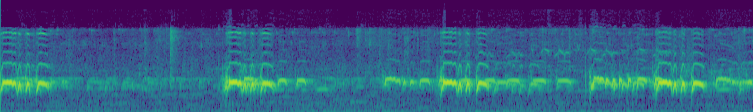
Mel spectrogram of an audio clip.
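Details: Vigorous local zebra dove with a big voice, played to draw responses from other doves, delivers four bursts of rapid stuttering coos joined by steady humming tones.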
